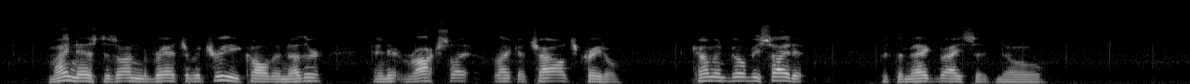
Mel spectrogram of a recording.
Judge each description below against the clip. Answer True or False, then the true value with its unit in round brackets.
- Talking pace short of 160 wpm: True (140 wpm)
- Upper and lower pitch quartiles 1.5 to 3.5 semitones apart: True (3.2 semitones)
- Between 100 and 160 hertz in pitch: True (140 Hz)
